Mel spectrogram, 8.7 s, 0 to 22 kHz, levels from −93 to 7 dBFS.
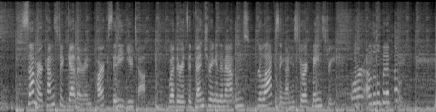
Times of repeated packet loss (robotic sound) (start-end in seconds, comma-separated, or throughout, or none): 6.95-8.27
